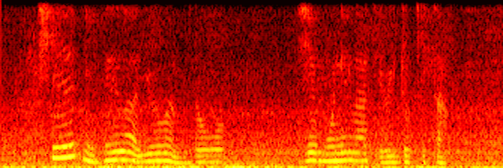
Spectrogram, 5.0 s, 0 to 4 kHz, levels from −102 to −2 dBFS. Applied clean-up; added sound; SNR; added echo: none; Subway, metro, underground; 1 dB; none.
